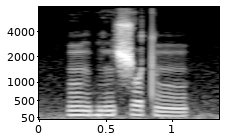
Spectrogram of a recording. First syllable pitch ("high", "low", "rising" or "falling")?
low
